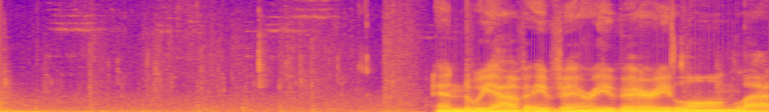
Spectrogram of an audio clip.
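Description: Footsteps scrape over rocky ground.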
